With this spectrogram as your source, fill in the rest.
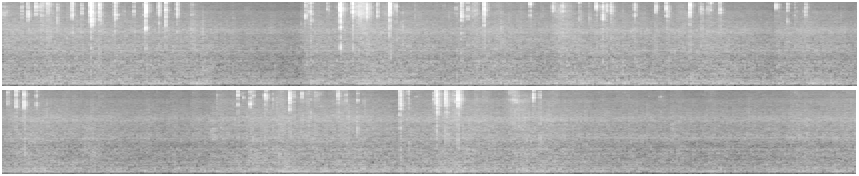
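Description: Programming on a computer keyboard: a steady stream of quick key clicks in bursts over low background hum, fairly close and moderate in level, with no speech.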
